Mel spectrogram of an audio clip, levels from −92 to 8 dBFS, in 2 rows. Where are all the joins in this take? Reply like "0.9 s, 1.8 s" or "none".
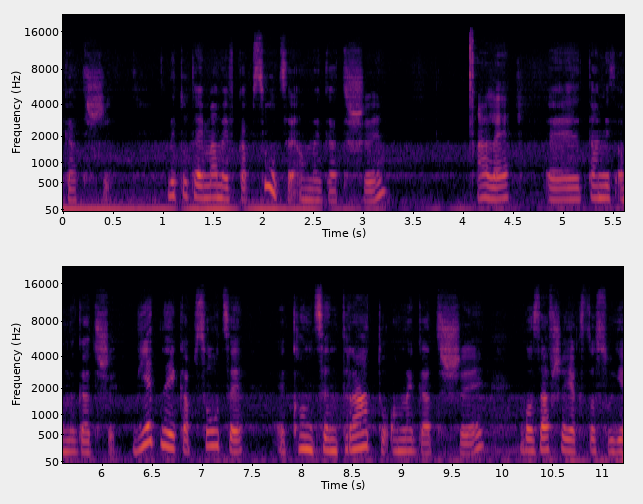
6.2 s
